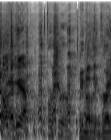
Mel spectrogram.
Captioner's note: laughs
